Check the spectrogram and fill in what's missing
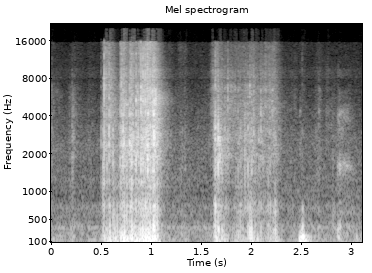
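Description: A close riffle of tarot cards being shuffled, followed by a shorter second shuffle and a soft tap, with quiet gaps between.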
